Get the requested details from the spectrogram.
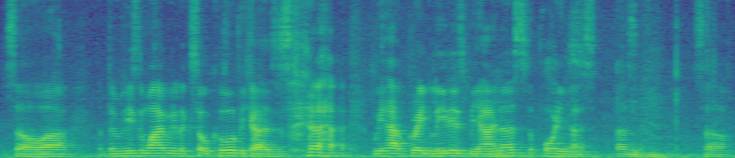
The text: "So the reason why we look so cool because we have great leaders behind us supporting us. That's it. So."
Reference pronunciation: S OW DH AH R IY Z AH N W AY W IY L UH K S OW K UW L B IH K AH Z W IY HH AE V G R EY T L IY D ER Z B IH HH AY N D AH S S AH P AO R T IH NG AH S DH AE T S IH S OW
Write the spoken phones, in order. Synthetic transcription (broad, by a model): S OW DH AH R IY Z AH N W AY W IY L UH K S OW K UW L B IH K AH Z W IY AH V G R EY T L IY D ER Z B IH HH AY N D AH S S AH P AO R T IH NG AH S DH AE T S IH S OW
